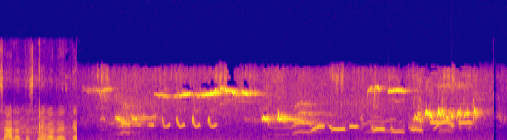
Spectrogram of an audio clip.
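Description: Birds singing and chirping: a quick run of repeated short chirps, a thin high whistle held for about a second, then varied warbling calls that grow busier near the end.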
